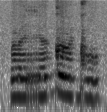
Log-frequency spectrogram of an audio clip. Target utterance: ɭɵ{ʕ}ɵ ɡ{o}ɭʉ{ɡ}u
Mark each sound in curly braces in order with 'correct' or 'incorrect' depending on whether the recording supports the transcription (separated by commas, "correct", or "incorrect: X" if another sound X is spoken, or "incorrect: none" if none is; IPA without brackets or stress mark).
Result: incorrect: r, correct, correct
